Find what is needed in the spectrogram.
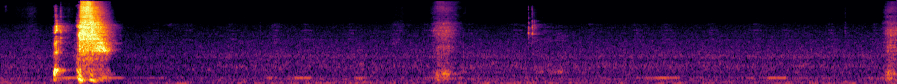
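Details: Person deliberately inducing their own sneezes at home: one loud, sharp sneeze with a brief catch before it, then a quiet room with faint breaths; sneezing.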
